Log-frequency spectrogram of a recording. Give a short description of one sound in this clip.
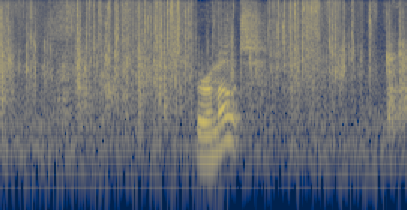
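Plastic wrapping crinkles and rustles as it is pulled open.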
